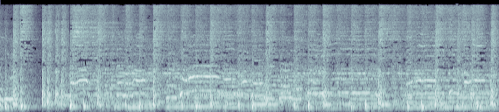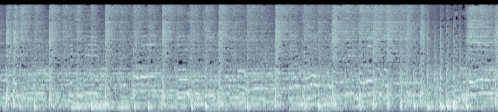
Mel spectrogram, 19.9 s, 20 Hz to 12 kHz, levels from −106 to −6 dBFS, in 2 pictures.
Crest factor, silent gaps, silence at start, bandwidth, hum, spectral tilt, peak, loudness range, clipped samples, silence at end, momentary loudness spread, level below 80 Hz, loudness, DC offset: 18 dB; none; 0 s; 11 kHz; none; -3.5 dB/octave; 0 dBFS; 1 LU; under 0.1%; 0 s; 4 LU; -50 dBFS; -18 LUFS; under 0.1%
